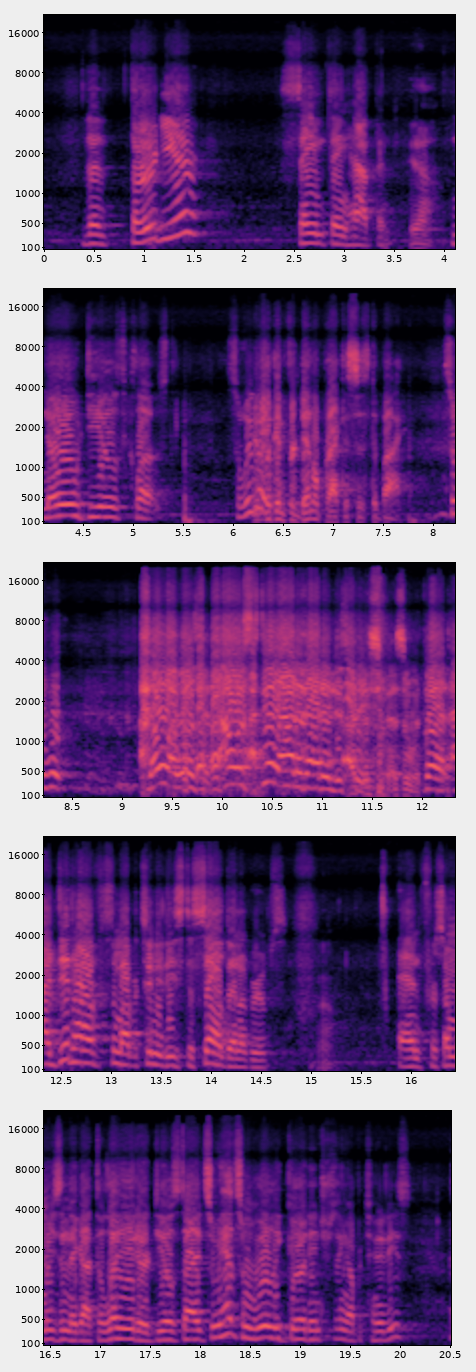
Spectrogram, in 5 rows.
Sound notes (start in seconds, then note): 8.5 laughter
